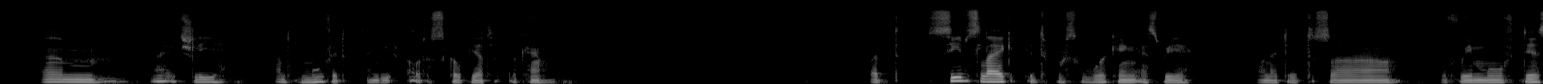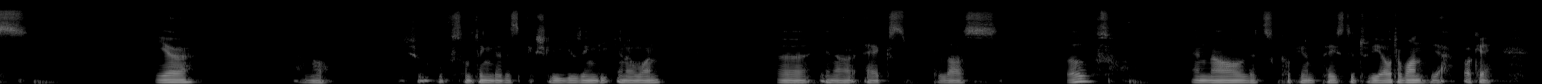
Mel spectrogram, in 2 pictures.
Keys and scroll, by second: 0.1 Down, 0.5 ctrl+shift+super+Up, 1.3 shift+Down, 1.8 ctrl+shift+super+Up, 2.4 ctrl+shift+super+Down, 3.3 ctrl+shift+super+Up, 8.5 super+space, 14.1 Up, 14.9 ctrl+shift+super+Down, 15.8 super+x, 16.9 super+v, 18.8 super+z, 24.0 super+space, 26.1 shift+Down, 26.9 super+x, 28.3 super+v.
